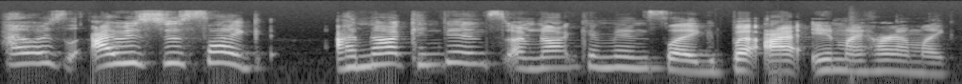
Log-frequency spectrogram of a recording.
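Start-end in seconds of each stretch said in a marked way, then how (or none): 1.7-3.3 stubborn disbelief. Retold or imitated.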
